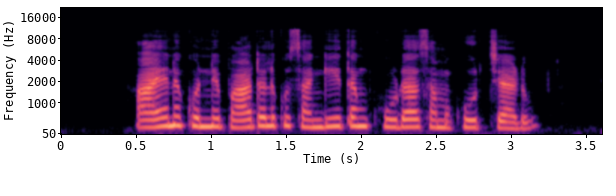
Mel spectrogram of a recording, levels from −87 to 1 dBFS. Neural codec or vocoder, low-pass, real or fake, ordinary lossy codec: none; none; real; none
